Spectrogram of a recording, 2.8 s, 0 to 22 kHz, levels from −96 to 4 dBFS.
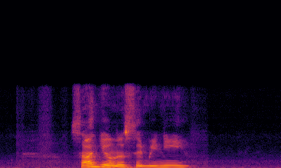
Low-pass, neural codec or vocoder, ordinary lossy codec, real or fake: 10.8 kHz; autoencoder, 48 kHz, 128 numbers a frame, DAC-VAE, trained on Japanese speech; none; fake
